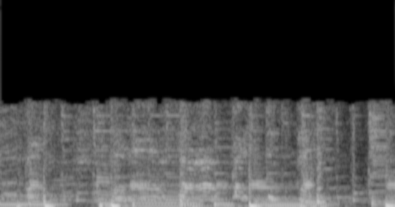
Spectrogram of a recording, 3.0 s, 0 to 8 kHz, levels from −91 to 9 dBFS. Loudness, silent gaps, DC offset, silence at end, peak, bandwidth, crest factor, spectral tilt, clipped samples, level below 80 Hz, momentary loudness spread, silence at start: -20 LUFS; none; under 0.1%; 0 s; -6 dBFS; 4.4 kHz; 12 dB; -11.5 dB/octave; under 0.1%; -22 dBFS; 5 LU; 0 s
